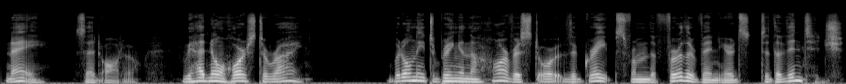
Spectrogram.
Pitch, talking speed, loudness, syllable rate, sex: 125 Hz, 185 wpm, -18 LUFS, 5.0 syllables/s, male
